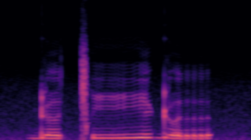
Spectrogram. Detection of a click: present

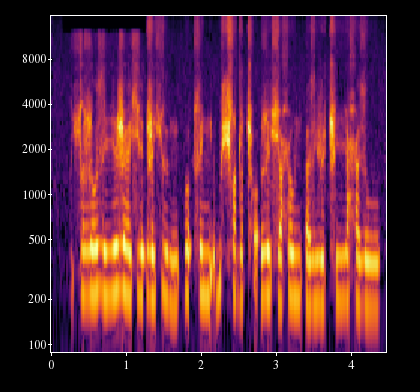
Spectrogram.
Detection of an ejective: absent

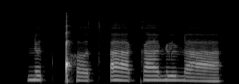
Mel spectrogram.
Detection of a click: present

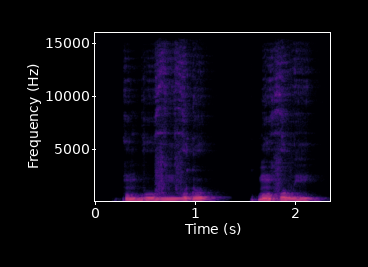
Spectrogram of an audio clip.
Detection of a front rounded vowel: absent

